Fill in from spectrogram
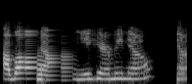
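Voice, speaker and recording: A woman with a fairly high voice speaks haltingly on a video call. Her audio warbles and turns robotic. The sound is muffled and dry, as if it comes through a weak phone connection. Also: steady tone, no echo, soft background music. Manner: soft and halting, checking whether she can be heard. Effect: wobbly, warbling robotic call audio. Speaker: host of an online women's goddess circle.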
